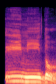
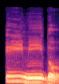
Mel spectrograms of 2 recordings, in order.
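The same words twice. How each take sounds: The two takes are said the same way.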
